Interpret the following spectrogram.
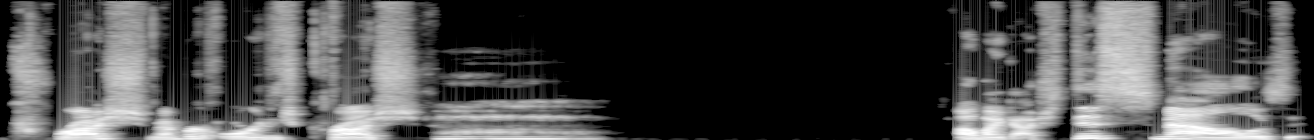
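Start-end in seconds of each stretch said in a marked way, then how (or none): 2.2-2.8 real gasp of delight; soft gasp of amazement. Real, not acted. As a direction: suck in a breath, thrilled. Delighted reaction to scent.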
